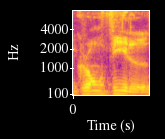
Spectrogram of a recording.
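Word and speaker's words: Grenvil: Well, actually, we've decided on the pronunciation being Dr Granvil because the conductor's French.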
